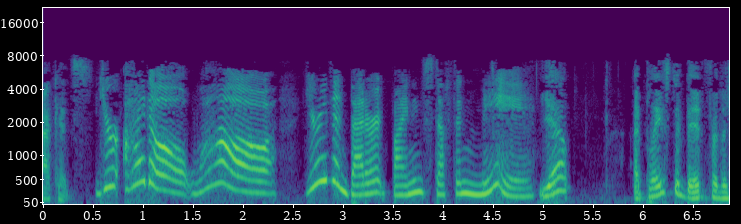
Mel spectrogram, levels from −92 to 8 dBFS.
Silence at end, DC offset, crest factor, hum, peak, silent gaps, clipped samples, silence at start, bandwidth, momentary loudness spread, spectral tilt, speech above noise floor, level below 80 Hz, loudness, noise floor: 0 s; under 0.1%; 16 dB; none; -2 dBFS; none; under 0.1%; 0 s; 7.8 kHz; 12 LU; -4.5 dB/octave; 37 dB; -48 dBFS; -18 LUFS; -55 dBFS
